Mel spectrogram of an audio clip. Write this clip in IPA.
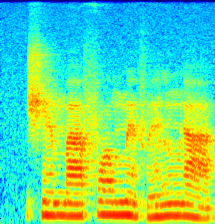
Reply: ʃ ɛ̃˧ m a˧ f ɔ˦ m ɛ̃˦˨ f ɛ̃˨˦ l ũ˦ ɾ a˦˨

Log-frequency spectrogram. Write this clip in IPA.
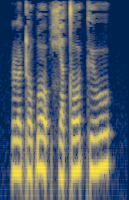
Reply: ɭ ɛ ʈ o ɓ o ʔ ç a t o kʲ u

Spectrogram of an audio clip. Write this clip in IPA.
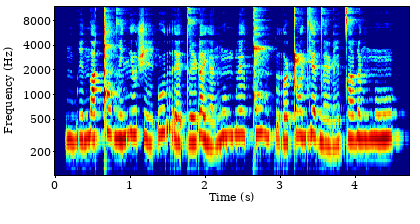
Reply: m b i˨˩˦ n̪ a˨˥ ǃ o˥˨ d̪ ĩ˨˥ nʲ ũ˦˥ ʃ i˨˩˦ ʔ u˦˥ r e˨˩ t̪ i˨˥ ɽ ɛ˨˩ j ɛ̃˥˨ ŋ ũ˦˥ m b ẽ˥˨ l ǃ ũ˥˨ ŋ p r ʊ˨˥ ʈ ɔ̃˦˥ dʲ ɛ˥˨ d̪ ẽ˨˩ ɽ ĩ˦˥ t̪ ã˦˥ ɳ ɛ˦˥ ŋ n̪ ũ˦˥

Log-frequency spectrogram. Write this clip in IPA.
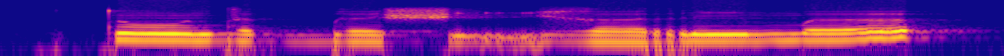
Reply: t õ d ə ɡ͡b ɘ ʃ ḭ ɣ ə r ĩ m ə

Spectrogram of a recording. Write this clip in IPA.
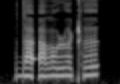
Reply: d a ʔ a lˠ u ɹ ɤ ʈʰ ə

